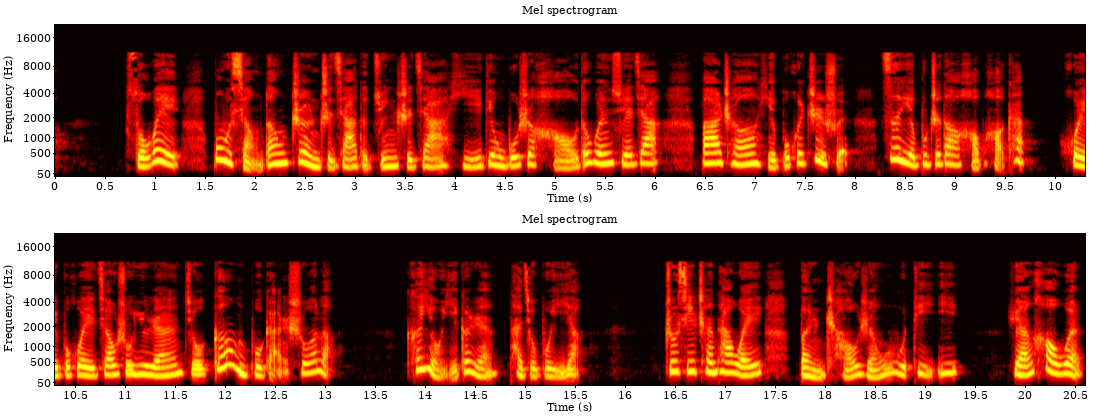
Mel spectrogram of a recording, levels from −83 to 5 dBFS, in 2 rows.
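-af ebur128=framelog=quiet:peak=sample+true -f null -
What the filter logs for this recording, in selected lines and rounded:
Integrated loudness:
  I:         -19.2 LUFS
  Threshold: -29.7 LUFS
Loudness range:
  LRA:         2.7 LU
  Threshold: -39.9 LUFS
  LRA low:   -21.3 LUFS
  LRA high:  -18.6 LUFS
Sample peak:
  Peak:       -1.7 dBFS
True peak:
  Peak:       -1.7 dBFS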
